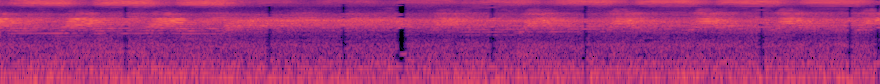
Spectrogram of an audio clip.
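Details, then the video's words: Many cicadas singing together in the woods of Galsan Park, Seoul, in midsummer; a continuous shrill buzz swelling and fading in quick regular pulses, with a thin steady tone and light ticks underneath. "여름 자연의 소리. 매미울음소리."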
